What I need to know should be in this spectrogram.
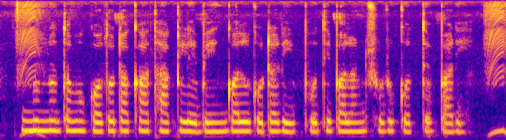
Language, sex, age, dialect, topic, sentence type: Bengali, female, 25-30, Standard Colloquial, agriculture, question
